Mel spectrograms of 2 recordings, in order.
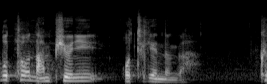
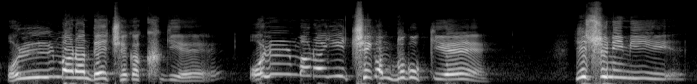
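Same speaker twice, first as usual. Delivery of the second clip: high, loud, slow, drawn-out lament; impassioned preaching; 12 semitones higher, 8 dB louder, much slower than usual. Acted. Preacher grieving over his own sin, impassioned. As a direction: stretch each phrase out at full preaching force.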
